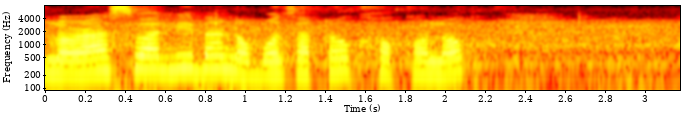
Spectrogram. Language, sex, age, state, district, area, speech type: Assamese, female, 18-30, Assam, Nagaon, rural, spontaneous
